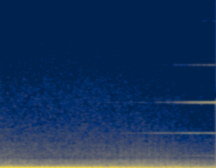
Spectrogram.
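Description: Deep bass boom from an intro sound effect, its low rumble slowly fading away.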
